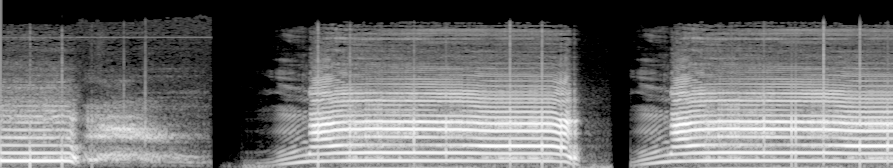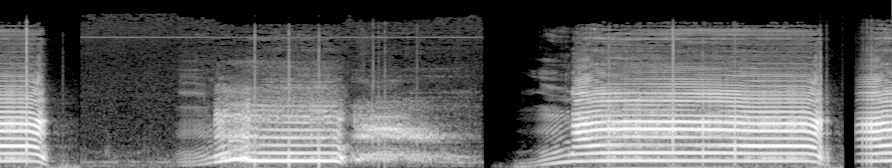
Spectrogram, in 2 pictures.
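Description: Cow mooing over and over: three long moos of about three seconds each, rising in pitch at the start and then held steady, with shorter moos that trail off at the start and about eleven seconds in. The same run of calls repeats.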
